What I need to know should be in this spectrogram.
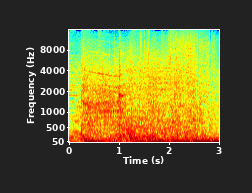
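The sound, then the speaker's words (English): A loud explosion from a grenade tied to a Russian tank shell: a sudden boom after a short quiet start, followed by a heavy, sustained low rumble that lasts to the end. “It's a grenade I tied to a Russian tank shell. How many people does this blow up?”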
